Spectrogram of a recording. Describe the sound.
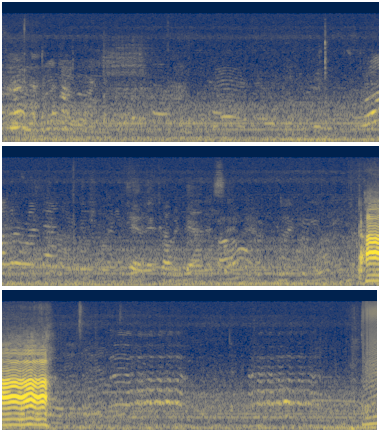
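A single loud, wavering sheep bleat rings out near the end, brief, rising sharply above a steady background of murmuring voices and faint outdoor noise.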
